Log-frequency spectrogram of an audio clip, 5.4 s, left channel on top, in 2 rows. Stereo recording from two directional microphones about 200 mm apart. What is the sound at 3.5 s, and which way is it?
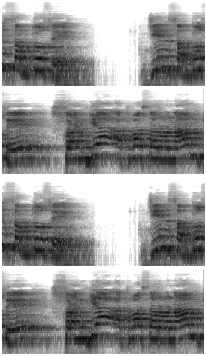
Speech, 30° right (ahead or behind).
